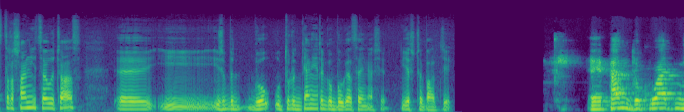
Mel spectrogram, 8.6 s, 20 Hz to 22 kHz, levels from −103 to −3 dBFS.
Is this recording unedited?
no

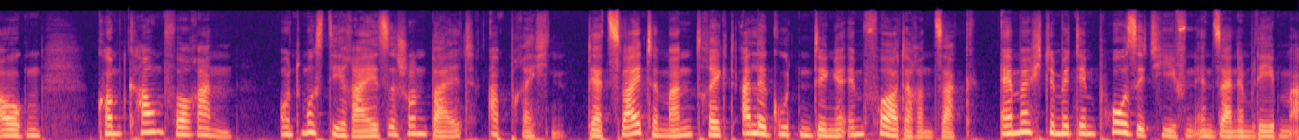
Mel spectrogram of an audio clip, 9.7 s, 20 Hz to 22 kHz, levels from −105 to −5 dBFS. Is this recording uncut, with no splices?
no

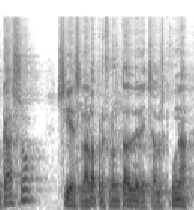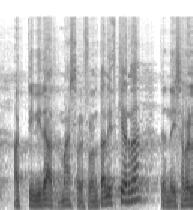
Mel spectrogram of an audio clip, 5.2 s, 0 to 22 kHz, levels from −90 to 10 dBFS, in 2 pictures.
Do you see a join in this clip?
yes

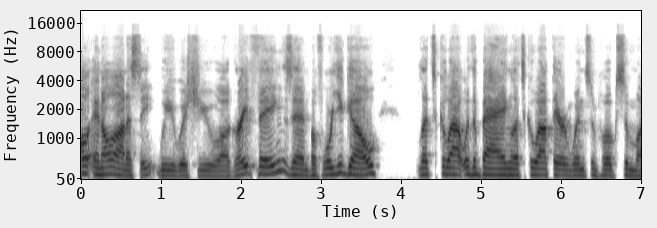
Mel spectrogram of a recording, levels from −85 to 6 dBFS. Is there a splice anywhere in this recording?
no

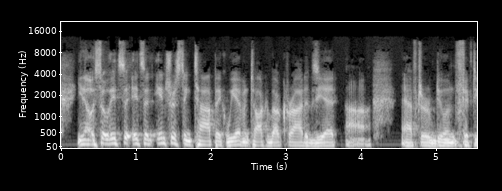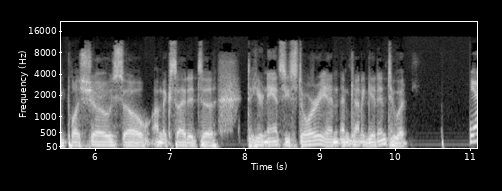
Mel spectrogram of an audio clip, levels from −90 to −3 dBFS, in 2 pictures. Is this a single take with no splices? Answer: yes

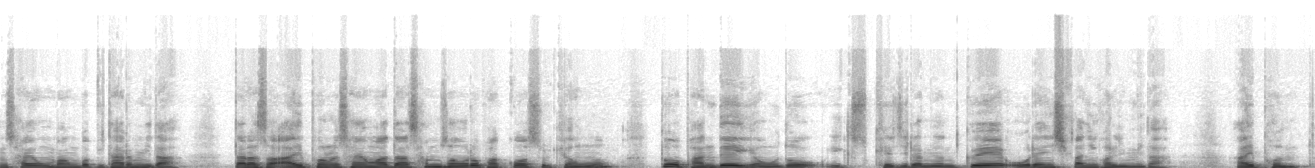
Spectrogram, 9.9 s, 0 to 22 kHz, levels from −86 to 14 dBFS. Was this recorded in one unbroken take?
yes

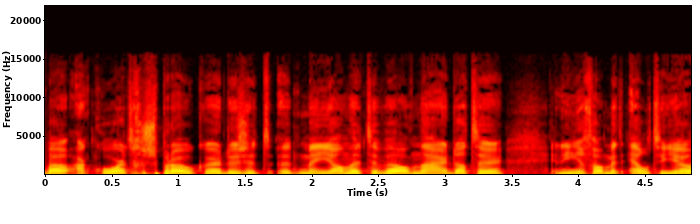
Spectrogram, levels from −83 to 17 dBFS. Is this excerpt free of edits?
yes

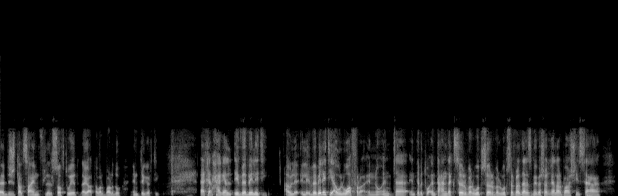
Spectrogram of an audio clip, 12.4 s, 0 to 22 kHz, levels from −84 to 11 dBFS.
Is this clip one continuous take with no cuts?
no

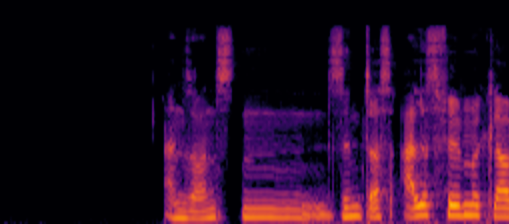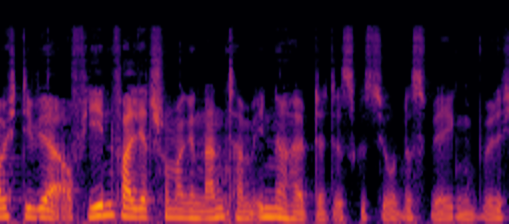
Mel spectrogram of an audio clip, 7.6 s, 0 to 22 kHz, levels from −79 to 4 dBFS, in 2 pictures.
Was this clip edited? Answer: no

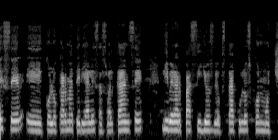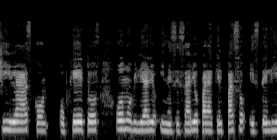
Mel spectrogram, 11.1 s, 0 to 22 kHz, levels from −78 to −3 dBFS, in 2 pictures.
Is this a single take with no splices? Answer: yes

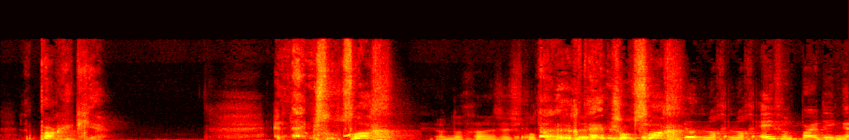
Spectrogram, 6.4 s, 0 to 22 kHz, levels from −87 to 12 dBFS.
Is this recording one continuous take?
no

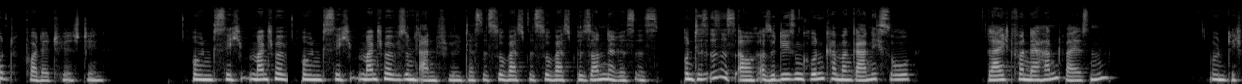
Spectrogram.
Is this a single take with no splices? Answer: no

